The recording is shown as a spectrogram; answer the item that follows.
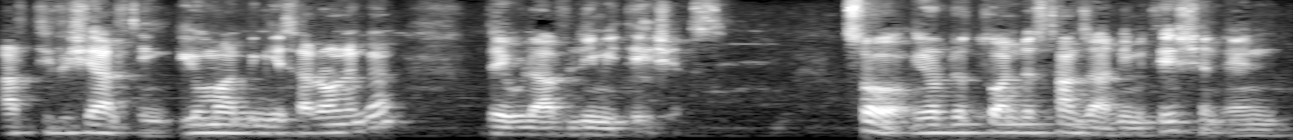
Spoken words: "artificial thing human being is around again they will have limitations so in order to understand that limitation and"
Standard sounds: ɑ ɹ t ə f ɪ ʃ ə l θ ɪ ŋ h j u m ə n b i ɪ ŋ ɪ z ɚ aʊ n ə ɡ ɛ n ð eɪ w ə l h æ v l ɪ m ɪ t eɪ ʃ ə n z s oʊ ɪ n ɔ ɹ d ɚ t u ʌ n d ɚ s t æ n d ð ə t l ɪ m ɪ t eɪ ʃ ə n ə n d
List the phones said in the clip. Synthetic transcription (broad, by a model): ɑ ɹ t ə f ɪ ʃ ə l t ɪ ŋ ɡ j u m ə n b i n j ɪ s ɚ aʊ n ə ɡ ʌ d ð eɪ w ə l h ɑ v l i m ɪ t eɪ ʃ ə n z s oʊ ɪ n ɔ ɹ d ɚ t u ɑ n d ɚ s t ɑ n d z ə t l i m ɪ t eɪ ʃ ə n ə n d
